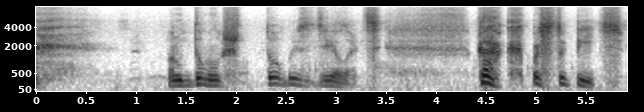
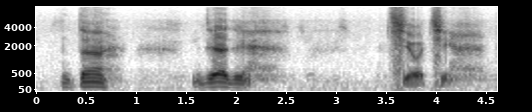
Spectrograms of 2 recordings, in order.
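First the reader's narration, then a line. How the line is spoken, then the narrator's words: Mumble. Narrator (Russian): пробормотал Сашка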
